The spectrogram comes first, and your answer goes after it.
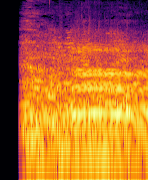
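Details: Sahiwal bull calf at a busy cattle market in Bangladesh, giving a long, steady moo with a flat, sustained tone, surrounded by crowd chatter and background noise.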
